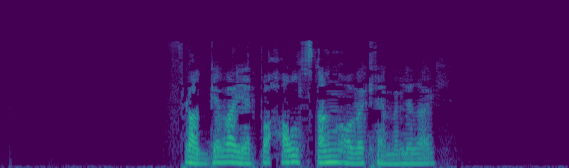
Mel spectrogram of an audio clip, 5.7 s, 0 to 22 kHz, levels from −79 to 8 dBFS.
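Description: From start to finish the speech carries heavy codec damage, most likely HE-AAC compression at a very low bitrate, around 8 kbps. Nothing is present above 8 kHz, and the upper band that remains sounds synthesised rather than captured: treble built by spectral band replication, copied up from lower bands and shaped only coarsely, so its harmonics fail to line up with the real content below. Sibilants come out gritty and lispy, with a metallic edge.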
